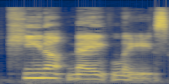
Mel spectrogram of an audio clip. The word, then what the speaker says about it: Chaenomeles: So if you've seen this and you're like, I don't know how to pronounce it, it's spelled C-H-A-E-N-O-M-E-L-E-S, and that is pronounced Kina Maylis.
